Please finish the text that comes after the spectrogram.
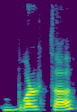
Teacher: and that is pluralized into berta with first syllable stress so despite the fact that it has a weak vowel in the initial syllable you do see stress on that syllable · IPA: bwər.tʰə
